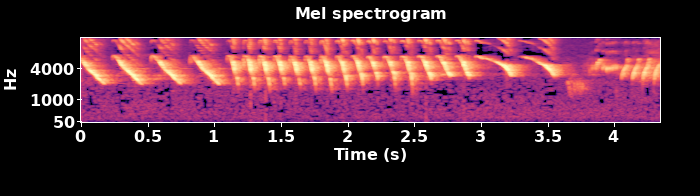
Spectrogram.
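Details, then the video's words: Canary in vigorous training song for young birds, pouring out fast repeated descending trills and rolling high notes almost without pause. "Canary Singing!Masteran Kenari Gacor"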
